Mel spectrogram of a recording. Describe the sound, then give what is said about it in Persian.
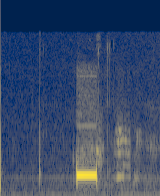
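A single short telephone beep marks a dropped call: a brief, steady mid-pitched tone lasting a fraction of a second. Faint line noise sits around it. “فکر کنم که تماس قطع شده”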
